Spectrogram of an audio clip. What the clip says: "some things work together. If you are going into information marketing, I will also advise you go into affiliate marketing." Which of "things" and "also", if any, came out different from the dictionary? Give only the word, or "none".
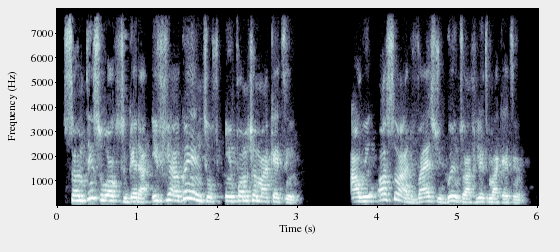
things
